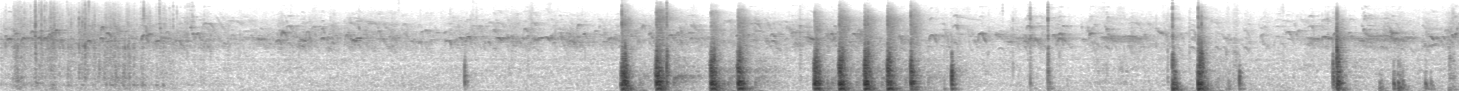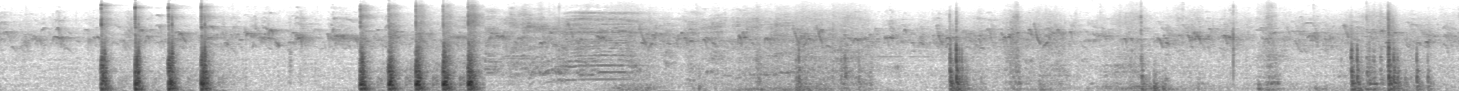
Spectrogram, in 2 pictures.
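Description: Runs of sharp hammer blows, four to six quick strikes at a time, fixing corrugated roofing sheets. A chicken calls once about two-thirds of the way through, over steady bird chirping.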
